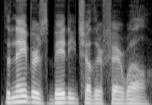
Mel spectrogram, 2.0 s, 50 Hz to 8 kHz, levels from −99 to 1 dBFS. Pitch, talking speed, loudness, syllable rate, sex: 115 Hz, 175 wpm, -15 LUFS, 5.0 syllables/s, male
